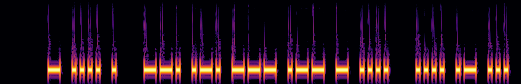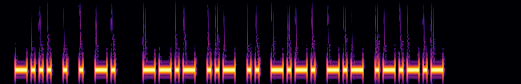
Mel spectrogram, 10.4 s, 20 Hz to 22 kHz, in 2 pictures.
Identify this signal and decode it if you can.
Morse code, heard as a keyed tone, about 30 wpm, 700 Hz. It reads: THE GROWTH HAS BEEN QUICK.
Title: Sentences from Top 1000 Words - Review Part 5 - 30wpm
